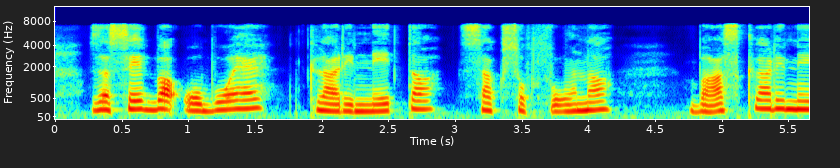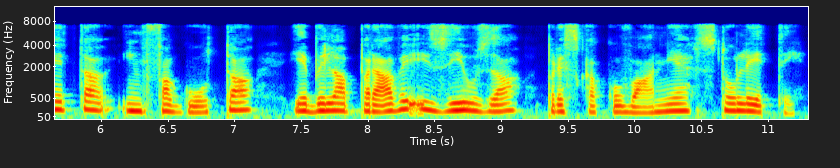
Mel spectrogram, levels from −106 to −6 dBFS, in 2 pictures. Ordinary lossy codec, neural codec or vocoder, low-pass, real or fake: none; codec, 16 kHz, 4 kbps, X-Codec, WavLM features, trained on Multilingual LibriSpeech; 7.2 kHz; fake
